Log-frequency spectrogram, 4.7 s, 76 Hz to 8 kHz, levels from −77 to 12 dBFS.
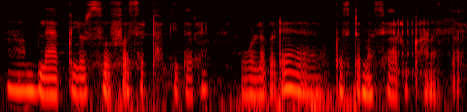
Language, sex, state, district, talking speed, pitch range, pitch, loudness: Kannada, female, Karnataka, Bijapur, 130 wpm, 155-185 Hz, 170 Hz, -43 LUFS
